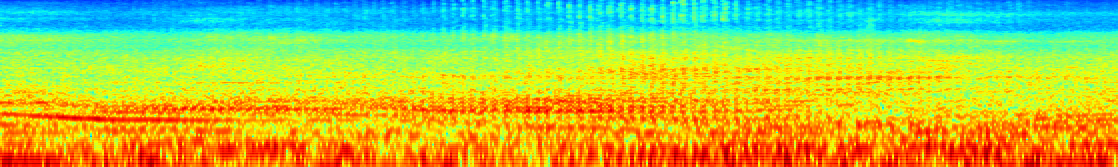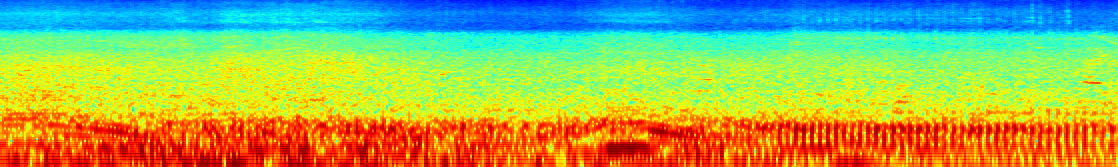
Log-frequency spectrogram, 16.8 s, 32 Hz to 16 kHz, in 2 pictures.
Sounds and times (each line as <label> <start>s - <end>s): Traffic sound 0.0s - 16.7s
